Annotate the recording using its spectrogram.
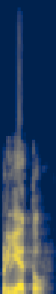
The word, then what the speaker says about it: Prieto: So, in honor of smoking the, I can never say it right, Prieto. – Prieto. – Prieto. Wow. It sounds so much better when he says it.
